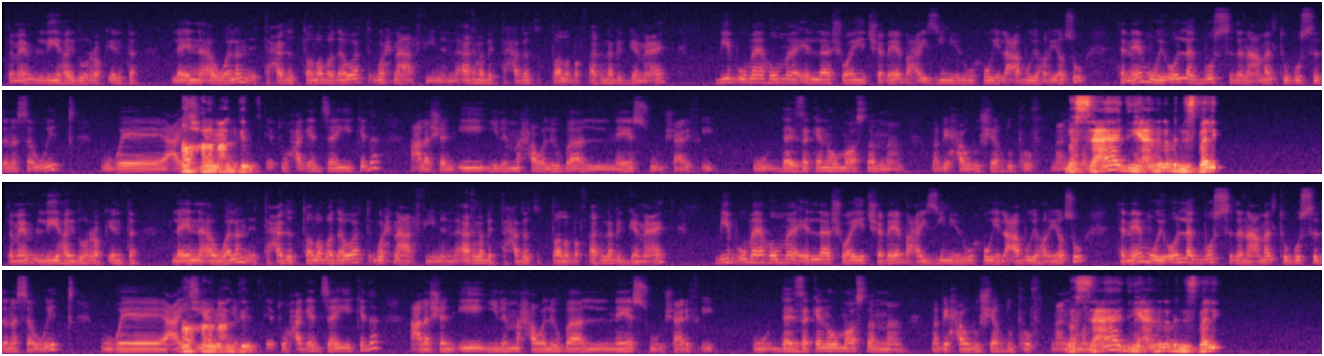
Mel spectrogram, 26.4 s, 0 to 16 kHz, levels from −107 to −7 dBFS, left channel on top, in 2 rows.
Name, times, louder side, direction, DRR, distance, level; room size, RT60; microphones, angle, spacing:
voice 1, 0.1-1.4 1.7-6.7 7.1-13.8 14.2-17.0 17.3-20.3 20.7-22.2 22.5-24.7, right 2 dB, 35° right, 0.8 m, -38 dB
voice 2, 15.0-15.7 23.8-25.3, left 6 dB, 55° left, 0.4 m, -25 dB
2.9 x 2.4 x 2.7 m
head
